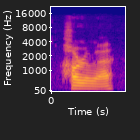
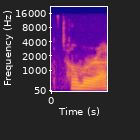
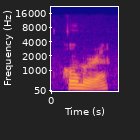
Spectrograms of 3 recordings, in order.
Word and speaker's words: Homura: basically, like actual thing, harnessing the power of Haruma, um, or Homura. I always say her name wrong. Um, Homura.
